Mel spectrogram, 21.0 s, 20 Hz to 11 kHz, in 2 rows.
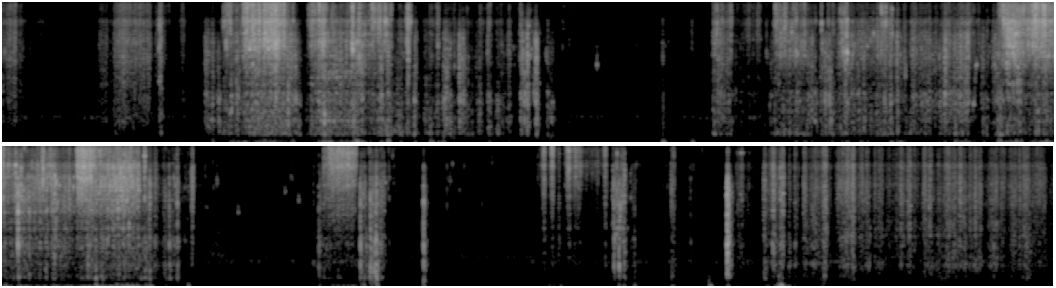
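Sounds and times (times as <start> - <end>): crunching rustling noise: 1.0 - 3.5.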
